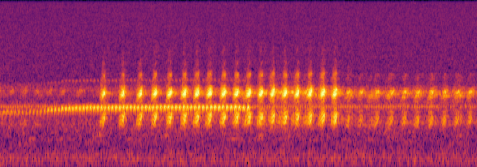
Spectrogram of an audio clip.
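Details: Tree frogs singing by night in a pond in north-east Italy in mid-April: rapid pulsed croaks, about four per second, rising in a loud run, over a steady high trill of mole crickets.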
